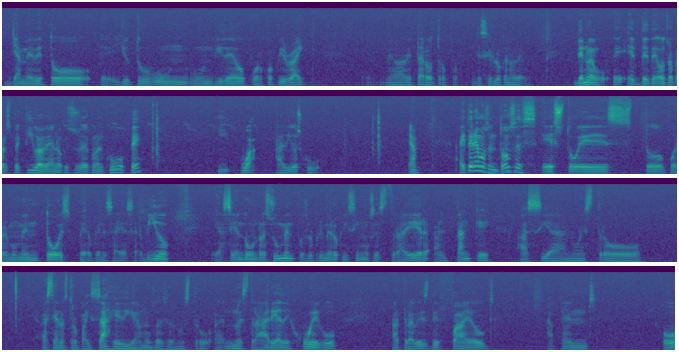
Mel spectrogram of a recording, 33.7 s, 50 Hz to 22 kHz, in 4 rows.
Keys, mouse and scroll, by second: 0.2-1.8 middle drag, 1.9 scroll down 2, 2.3-4.3 middle drag, 4.5 scroll up 2, 5.2 scroll up 2, 10.3 p, 13.2 Escape, 14.8-16.4 middle drag, 16.8 scroll down 2, 21.1 right click, 30.7 click.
